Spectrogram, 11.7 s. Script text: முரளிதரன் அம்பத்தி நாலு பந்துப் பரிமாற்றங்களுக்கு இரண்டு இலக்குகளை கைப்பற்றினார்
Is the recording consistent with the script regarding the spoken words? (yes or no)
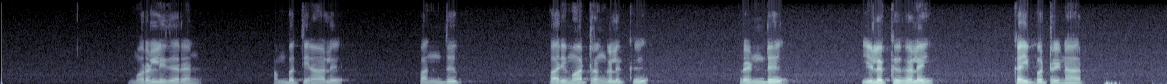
yes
